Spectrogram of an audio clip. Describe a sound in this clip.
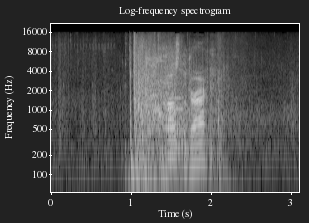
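A shotgun fires once with a loud, booming blast.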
